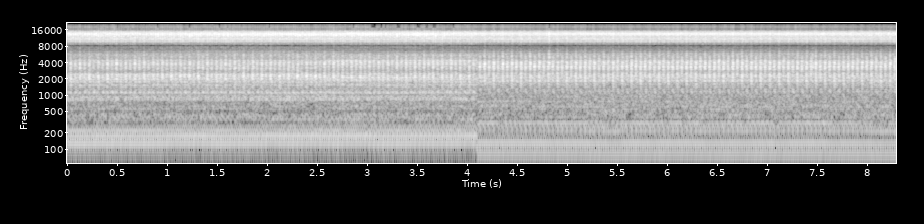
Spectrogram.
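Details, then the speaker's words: Turbo Honda Civic with R18 engine, owner believes engine blown, after checking valve lash: steady idle with a dull uneven tapping about three a second; knocking heard more around cylinders 3 or 4, cause not pinned down. "I definitely still hear knocking. Now I'm hearing the knocking more on like 3 or 4 actually."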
